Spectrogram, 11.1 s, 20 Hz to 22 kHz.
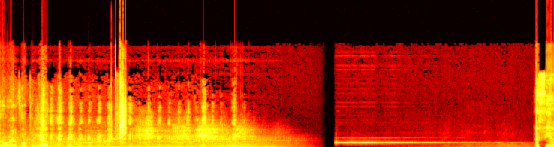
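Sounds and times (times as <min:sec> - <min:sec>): steady ringing tone: 0:06.7 - 0:10.7.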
